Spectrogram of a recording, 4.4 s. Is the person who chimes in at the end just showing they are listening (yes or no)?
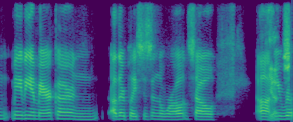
yes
